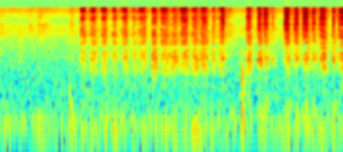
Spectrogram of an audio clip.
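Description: A yellow colored pencil scratches and rubs over a flat paper mandala coloring page lying on a table. Quiet, bright, raspy strokes come in a quick, uneven back-and-forth rhythm, with a soft low rumble underneath.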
